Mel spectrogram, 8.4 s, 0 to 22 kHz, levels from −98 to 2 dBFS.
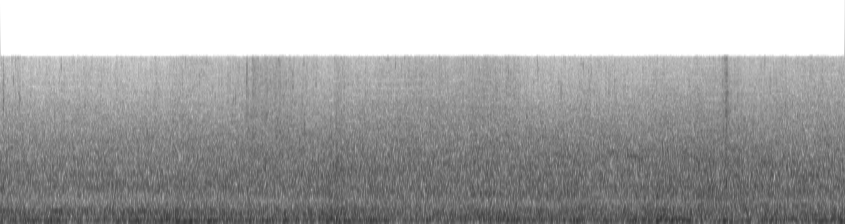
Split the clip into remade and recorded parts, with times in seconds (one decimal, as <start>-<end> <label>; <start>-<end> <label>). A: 0.0-2.2 recorded; 2.2-3.4 remade; 3.4-7.1 recorded; 7.1-7.8 remade; 7.8-8.5 recorded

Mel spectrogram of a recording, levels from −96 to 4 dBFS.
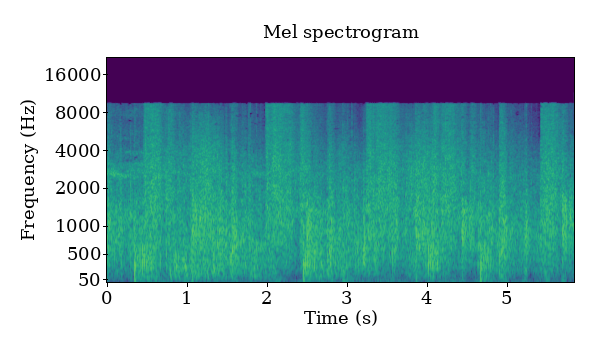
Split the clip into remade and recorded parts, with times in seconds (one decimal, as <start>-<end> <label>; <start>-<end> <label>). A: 0.0-1.7 recorded; 1.7-5.2 remade; 5.2-5.8 recorded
